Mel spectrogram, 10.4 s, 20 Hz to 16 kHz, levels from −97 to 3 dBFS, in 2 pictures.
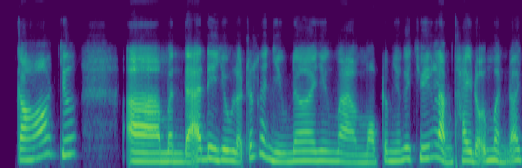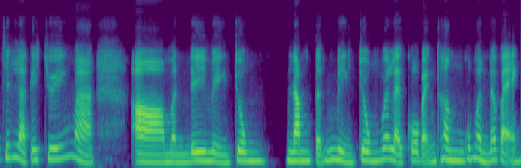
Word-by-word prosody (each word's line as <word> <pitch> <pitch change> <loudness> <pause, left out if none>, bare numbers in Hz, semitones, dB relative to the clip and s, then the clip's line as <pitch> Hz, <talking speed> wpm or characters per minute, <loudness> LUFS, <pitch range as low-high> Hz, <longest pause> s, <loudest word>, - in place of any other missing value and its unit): Có 255 +9 +1
chứ. 335 +1 -4 0.4
Ờ, 190 -2 +5
mình 185 -1 -2
đã 175 - +4
đi 235 -1 0
du 220 -1 +1
lịch 195 - -3
rất 270 +5 -8
là - - -1
nhiều 195 -8 -3
nơi, 205 +2 -1
nhưng 200 -1 -4
mà 175 -3 -2
một 165 -1 -6
trong 200 -1 -5
những 200 - -3
cái 240 - -2
chuyến 250 +3 -5
làm 255 -11 +1
thay 205 +2 -2
đổi 175 - -3
mình 215 -5 -2
đó 230 - -2
chính 270 - -4
là 245 - +2
cái 220 0 -3
chuyến 240 +5 -3
mà, 205 -12 0 0.4
ờ, 170 -2 +6
mình 170 0 -2
đi 200 +1 +4
miền 170 -4 -2
Trung, 195 +1 0 0.2
5 200 0 +4
tỉnh 215 +2 -2
miền 185 -7 0
Trung 200 +1 0
với 240 +1 0
lại 195 -8 +2
cô 200 -1 -2
bạn 180 - -1
thân 210 -3 0
của 235 - -4
mình 235 -6 -1
đó 220 - 0
bạn. 180 -4 +1
200 Hz, 270 wpm, -22 LUFS, 185-230 Hz, 0.4 s, ờ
